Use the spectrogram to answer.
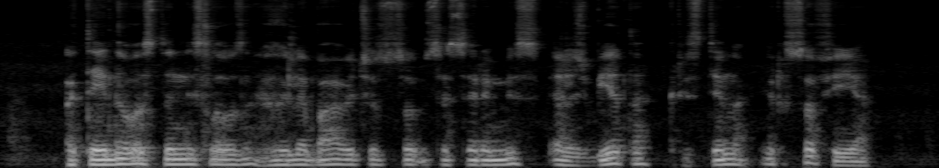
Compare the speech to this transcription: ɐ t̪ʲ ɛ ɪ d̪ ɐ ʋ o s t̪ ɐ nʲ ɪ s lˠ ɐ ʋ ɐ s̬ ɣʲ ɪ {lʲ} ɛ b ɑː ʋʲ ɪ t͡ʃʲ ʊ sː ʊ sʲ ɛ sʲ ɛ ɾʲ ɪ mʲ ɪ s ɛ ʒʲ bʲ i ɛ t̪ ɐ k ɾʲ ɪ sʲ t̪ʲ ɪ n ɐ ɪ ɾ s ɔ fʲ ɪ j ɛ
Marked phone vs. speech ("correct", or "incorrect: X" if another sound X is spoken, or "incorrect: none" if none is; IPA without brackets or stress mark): correct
